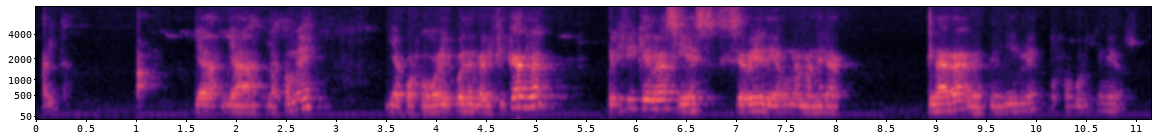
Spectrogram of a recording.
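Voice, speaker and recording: A man's voice: mid-range voice, expressive, normal speed, long pauses, darkish tone. A man teaching a physics class, explaining step by step with frequent fillers and checking in with his students, with a Mexican Spanish accent. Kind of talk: online class lecture. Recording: echoey room, distant mic, faint noise.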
